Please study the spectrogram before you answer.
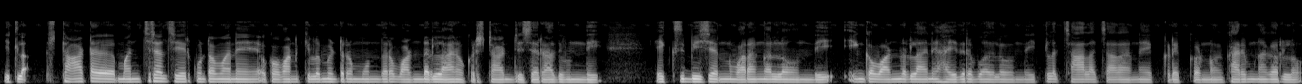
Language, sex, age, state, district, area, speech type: Telugu, male, 45-60, Telangana, Mancherial, rural, spontaneous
